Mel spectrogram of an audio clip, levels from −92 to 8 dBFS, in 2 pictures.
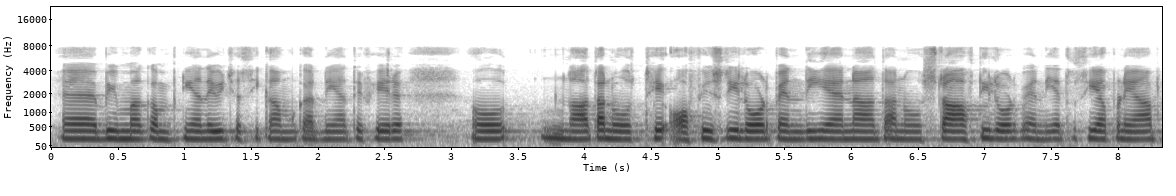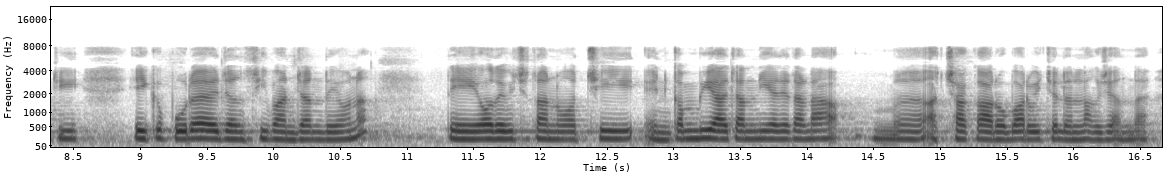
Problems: none marked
